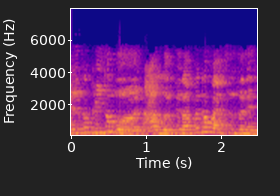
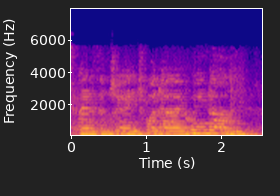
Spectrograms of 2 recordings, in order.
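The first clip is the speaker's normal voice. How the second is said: begging queen. Acted. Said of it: "and I say".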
